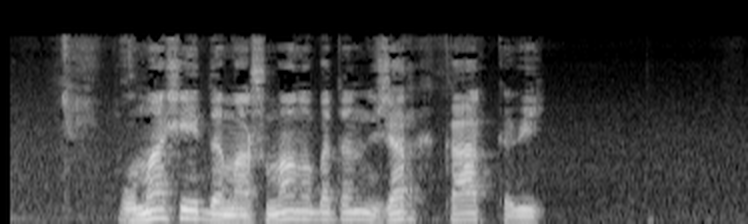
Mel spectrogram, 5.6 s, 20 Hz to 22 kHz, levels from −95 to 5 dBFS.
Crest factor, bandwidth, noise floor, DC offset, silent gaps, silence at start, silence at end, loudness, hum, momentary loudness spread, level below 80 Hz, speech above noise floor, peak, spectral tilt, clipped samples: 16 dB; 11.5 kHz; -59 dBFS; under 0.1%; none; 0.45 s; 1.55 s; -15 LUFS; none; 20 LU; -46 dBFS; 44 dB; 0 dBFS; -5 dB/octave; under 0.1%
